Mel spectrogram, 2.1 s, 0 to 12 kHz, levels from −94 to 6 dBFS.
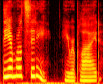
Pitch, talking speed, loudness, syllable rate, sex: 230 Hz, 145 wpm, -18 LUFS, 5.1 syllables/s, female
